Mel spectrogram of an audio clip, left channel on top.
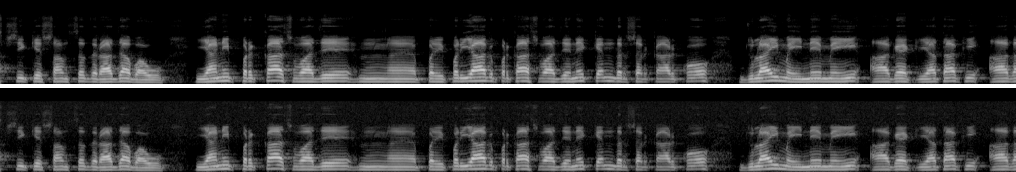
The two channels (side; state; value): right; noise; hiss, 26 dB below the sound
